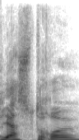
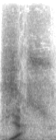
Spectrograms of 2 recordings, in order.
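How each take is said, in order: First: The final 'tre' sound is fully pronounced. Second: The final 'tre' sound is dropped. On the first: This is the full form of the word. "C'est piastre" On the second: This is how people actually say it locally. "on fout le camp avec le, le tre"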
